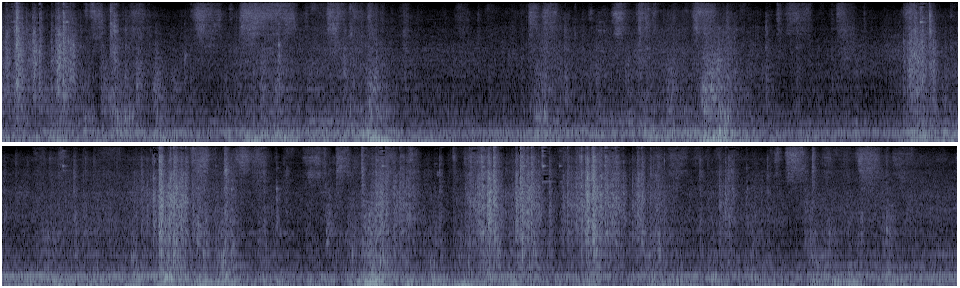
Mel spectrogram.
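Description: Rocks and rubble clatter and thud as a digger bucket scoops them.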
